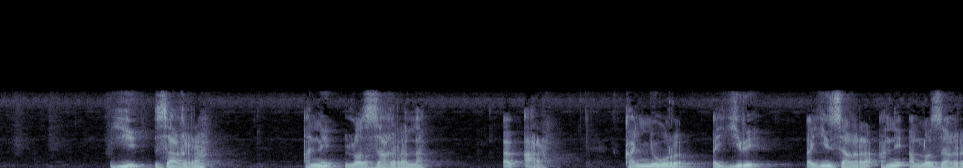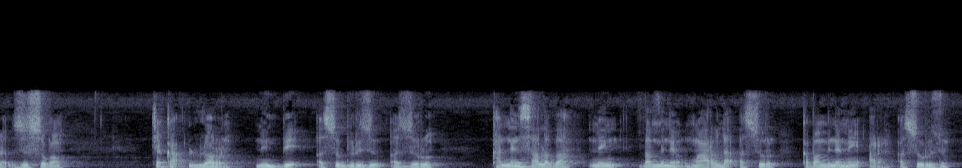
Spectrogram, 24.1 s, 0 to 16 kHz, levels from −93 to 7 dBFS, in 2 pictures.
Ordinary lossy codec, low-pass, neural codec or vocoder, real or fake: MP3, 64 kbps; 7.2 kHz; none; real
